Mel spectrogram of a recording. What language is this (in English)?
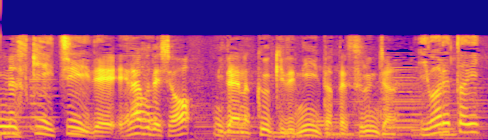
Japanese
